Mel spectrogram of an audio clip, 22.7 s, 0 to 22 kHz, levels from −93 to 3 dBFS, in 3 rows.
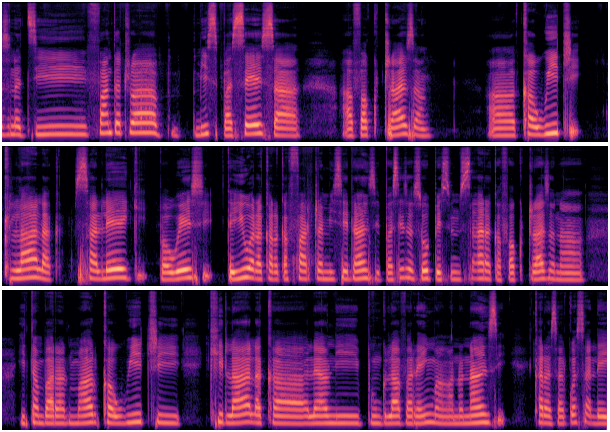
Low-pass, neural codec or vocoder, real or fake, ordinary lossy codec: none; none; real; none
